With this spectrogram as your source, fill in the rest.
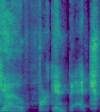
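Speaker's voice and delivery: high doll voice. Quoting a horror movie scene: Chucky voice. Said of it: "And he's like".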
